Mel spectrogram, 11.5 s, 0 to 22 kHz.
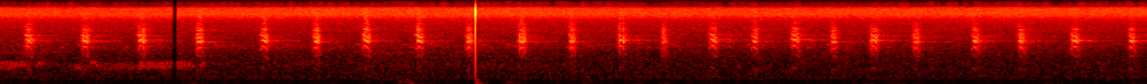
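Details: Francolin calling on a quiet sunrise game drive at Tswalu Kalahari Reserve, South Africa, 25 July 2020, with lions nearby: a long, evenly paced series of sharp, scratchy notes, about two per second, with one loud click partway through.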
